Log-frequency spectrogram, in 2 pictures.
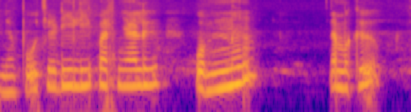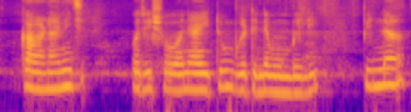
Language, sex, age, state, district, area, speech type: Malayalam, female, 60+, Kerala, Kasaragod, rural, spontaneous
